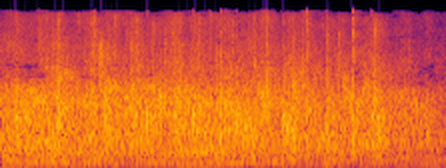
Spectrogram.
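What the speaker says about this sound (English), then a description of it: "Let's give Pat a round of applause." An audience at a special education summit applauds, dense steady clapping from a crowd that holds for about three seconds before tapering slightly at the end.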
